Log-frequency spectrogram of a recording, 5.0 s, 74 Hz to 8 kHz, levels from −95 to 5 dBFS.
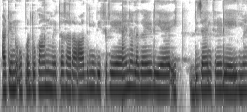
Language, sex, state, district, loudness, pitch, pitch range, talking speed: Rajasthani, female, Rajasthan, Nagaur, -18 LUFS, 185 Hz, 180-190 Hz, 205 wpm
